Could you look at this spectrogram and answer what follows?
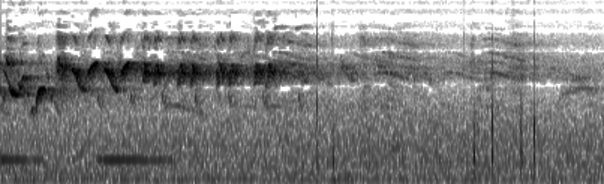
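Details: Mockingbird from a pair living in a yard, noisier now their young are out of the nest: rapid series of high chirping notes for about two seconds, then faint scattered clicks and distant background noise.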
